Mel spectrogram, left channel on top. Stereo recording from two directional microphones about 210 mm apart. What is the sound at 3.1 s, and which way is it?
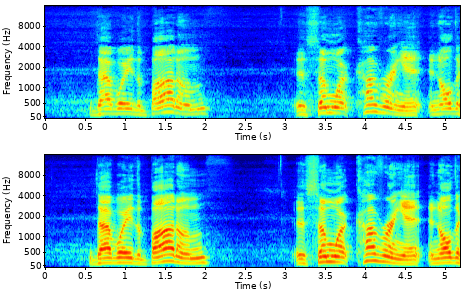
Speech, 55° right (ahead or behind).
